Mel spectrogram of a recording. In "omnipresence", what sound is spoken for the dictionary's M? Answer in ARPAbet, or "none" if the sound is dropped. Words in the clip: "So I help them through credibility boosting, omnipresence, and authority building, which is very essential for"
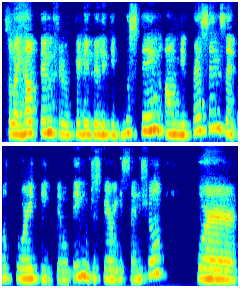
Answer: none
